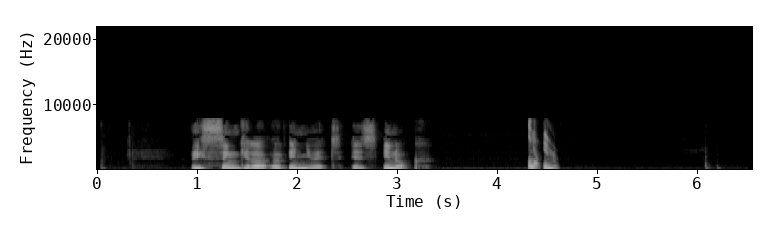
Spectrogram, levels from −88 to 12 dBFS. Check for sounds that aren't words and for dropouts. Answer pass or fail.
fail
